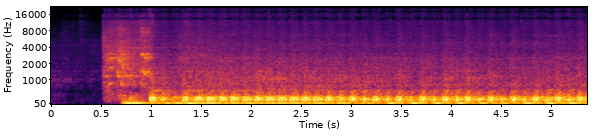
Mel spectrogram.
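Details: 2015-2020 Kawasaki Vulcan 650S twin, started right after an oil change: catches at once and settles into a steady, even idle with no knocks or ticks; normal start and idle.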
